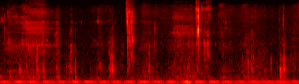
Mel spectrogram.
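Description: Close-miked chewing of a mouthful of Burger King Whopper Jr. with the mouth closed: quiet, wet mouth sounds with a few small clicks. A faint steady low hum lies under it.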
